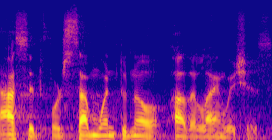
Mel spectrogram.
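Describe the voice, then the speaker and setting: A man with a Spanish accent. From Chile. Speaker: advocacy group leader. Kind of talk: congressional testimony. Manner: formal.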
